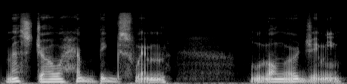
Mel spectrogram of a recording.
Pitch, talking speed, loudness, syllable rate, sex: 125 Hz, 140 wpm, -18 LUFS, 3.5 syllables/s, male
